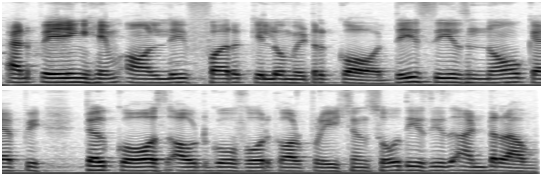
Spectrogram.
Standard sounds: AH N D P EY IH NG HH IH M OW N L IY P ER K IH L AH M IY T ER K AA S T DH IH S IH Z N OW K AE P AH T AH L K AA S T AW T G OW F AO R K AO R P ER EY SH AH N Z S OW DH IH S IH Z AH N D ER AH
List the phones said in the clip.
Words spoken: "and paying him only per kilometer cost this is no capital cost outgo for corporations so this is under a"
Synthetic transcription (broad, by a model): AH N D P EY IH NG HH IH M OW N L IY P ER K IH L AH M IY T ER K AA T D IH S IH Z N OW K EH P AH T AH L K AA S AW T G OW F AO R K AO R P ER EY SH AH N S OW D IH S IH Z AH N D ER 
